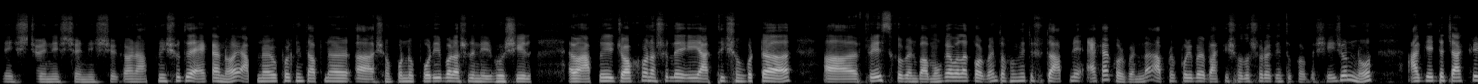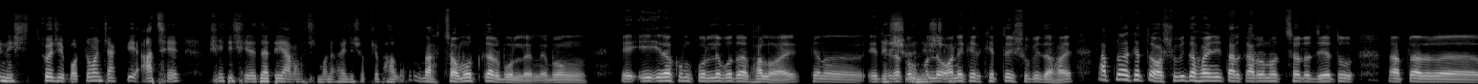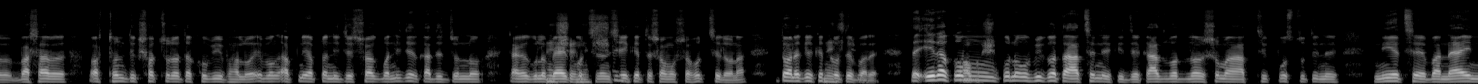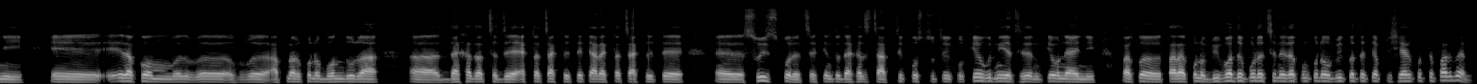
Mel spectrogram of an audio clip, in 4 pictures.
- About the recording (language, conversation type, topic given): Bengali, podcast, কাজ বদলানোর সময় আপনার আর্থিক প্রস্তুতি কেমন থাকে?
- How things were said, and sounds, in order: other background noise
